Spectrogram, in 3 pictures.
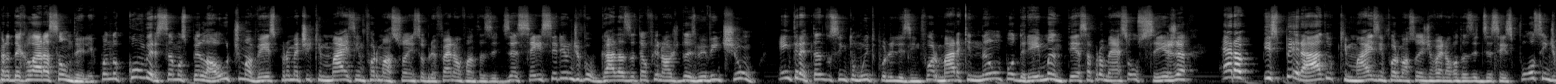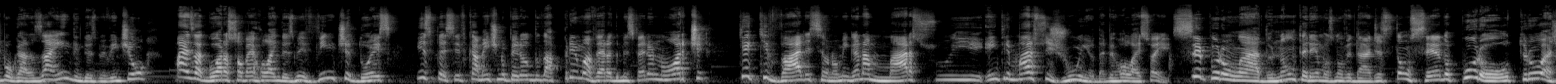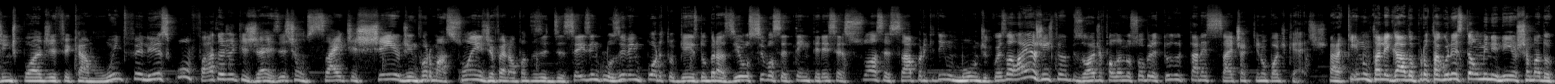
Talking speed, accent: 210 wpm, Brazilian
